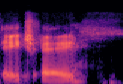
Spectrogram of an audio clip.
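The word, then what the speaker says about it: Hₐ: And that's HA. So it's pronounced HA.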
